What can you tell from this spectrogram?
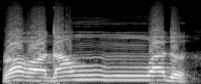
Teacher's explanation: دال ساکن ہے تو یہاں پر قلقلہ کرنا ہے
